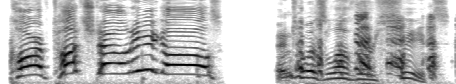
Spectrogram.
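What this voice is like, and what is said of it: Singing in an imitated announcer voice. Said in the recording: “my Merrill Reese impression ... you sounded like Mrs. Doubtfire”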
